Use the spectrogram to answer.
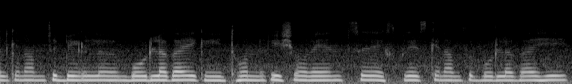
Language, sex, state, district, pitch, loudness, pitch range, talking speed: Hindi, female, Bihar, Begusarai, 195 Hz, -19 LUFS, 190-200 Hz, 155 wpm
